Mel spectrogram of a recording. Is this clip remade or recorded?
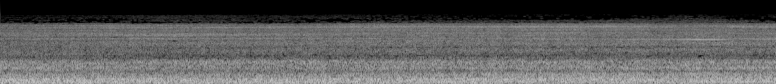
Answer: recorded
